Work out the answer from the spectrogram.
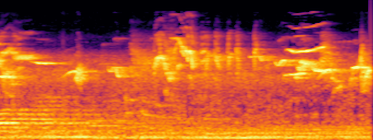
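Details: Brief Oriental magpie-robin song serving as a lure for a stressed, silent bird; thin slurred whistles and chattering notes over a noticeable low droning hum.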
